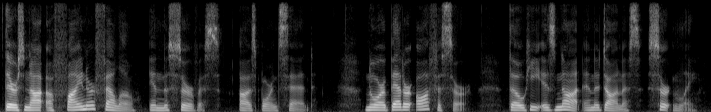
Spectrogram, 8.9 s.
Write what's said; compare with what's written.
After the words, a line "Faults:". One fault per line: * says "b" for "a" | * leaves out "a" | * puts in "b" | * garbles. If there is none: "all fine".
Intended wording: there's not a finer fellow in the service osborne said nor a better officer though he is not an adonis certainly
there's not a finer fellow in the service osborne said nor a better officer though he is not an adonis certainly
Faults:
all fine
